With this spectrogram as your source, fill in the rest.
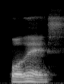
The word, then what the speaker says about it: podés: Relatedly, for verbs that have a vowel changing stem, you'll notice that they don't have that vowel change because the stress no longer falls on that syllable. So instead of puedes, you have podés.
